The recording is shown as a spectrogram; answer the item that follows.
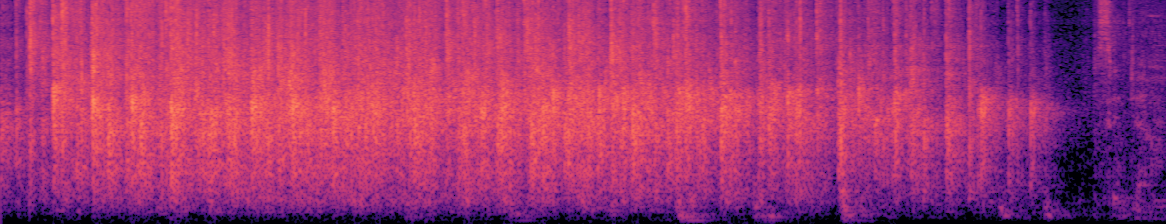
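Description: Lecture-theatre audience applauding, beginning right after the speaker's closing thanks and dying away near the end.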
